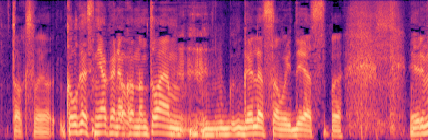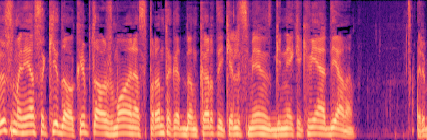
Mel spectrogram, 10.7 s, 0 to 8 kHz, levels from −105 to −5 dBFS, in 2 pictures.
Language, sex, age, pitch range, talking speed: English, male, 20-39, 110-135 Hz, 145 wpm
